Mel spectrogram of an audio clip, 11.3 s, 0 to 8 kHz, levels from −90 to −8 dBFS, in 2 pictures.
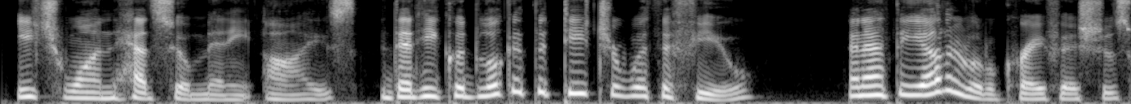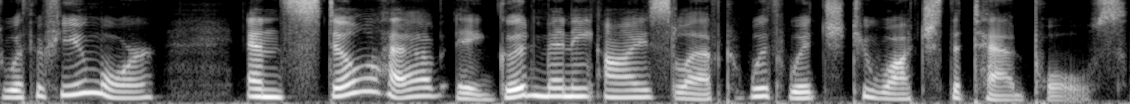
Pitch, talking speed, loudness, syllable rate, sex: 200 Hz, 210 wpm, -18 LUFS, 5.0 syllables/s, female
